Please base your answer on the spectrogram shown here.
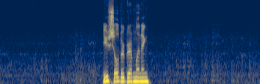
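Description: Steady train rumble runs through a ride across an illuminated city in the video game Steins;Gate, an even moderate background hum with one voice briefly talking over it.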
